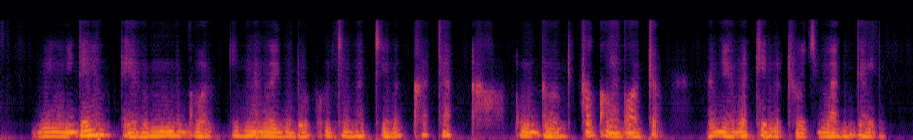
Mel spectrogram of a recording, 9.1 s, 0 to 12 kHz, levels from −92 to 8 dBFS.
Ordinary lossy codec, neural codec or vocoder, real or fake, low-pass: AAC, 48 kbps; codec, 16 kHz, 0.5 kbps, FreqCodec, smaller model; fake; 7.2 kHz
